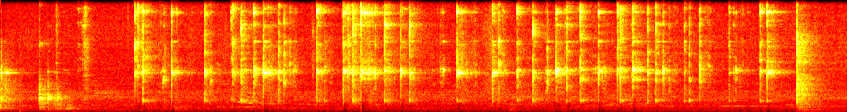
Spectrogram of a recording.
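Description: Rapid, repeated clinking of a utensil against a dish, with a ringing note. It ends with a louder knock near the end.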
